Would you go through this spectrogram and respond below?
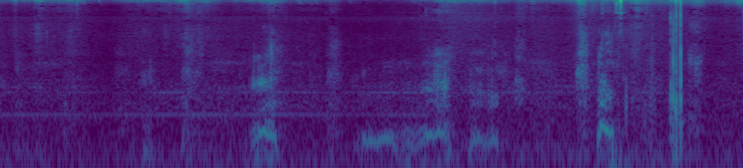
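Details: Two playing bloodhounds, an older brother and his younger sister, give low, rumbling growls and grumbles in short bursts, with a brief yelp near the end.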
